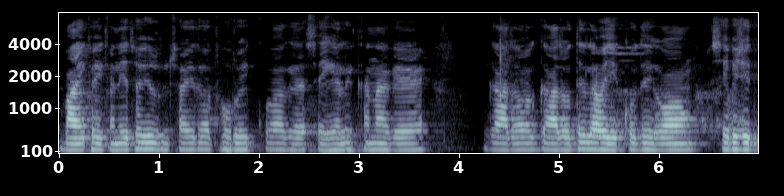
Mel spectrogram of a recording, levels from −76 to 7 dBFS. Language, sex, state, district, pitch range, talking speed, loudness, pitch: Chakma, male, Tripura, Unakoti, 130-135 Hz, 145 wpm, -20 LUFS, 130 Hz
